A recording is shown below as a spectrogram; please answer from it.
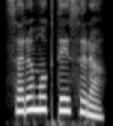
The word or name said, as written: ಸರಮೊಖ್ತೇಸರ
